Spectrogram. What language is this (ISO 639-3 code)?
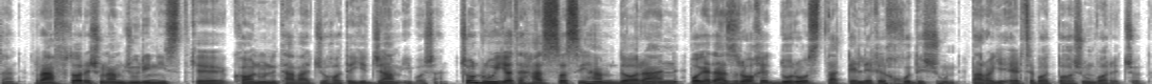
fas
